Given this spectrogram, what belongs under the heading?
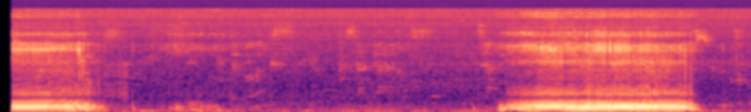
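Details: Dog snoring heavily during sleep: two loud, rough, rattling breath sounds separated by quiet breathing.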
